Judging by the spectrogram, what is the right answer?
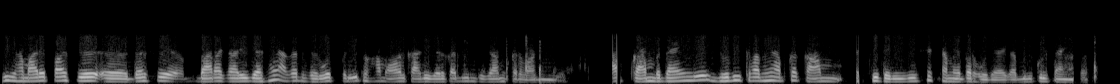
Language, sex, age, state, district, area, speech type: Urdu, male, 45-60, Uttar Pradesh, Aligarh, rural, conversation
